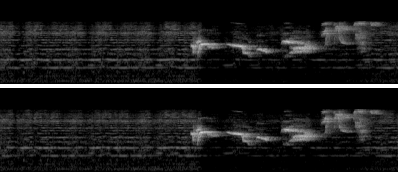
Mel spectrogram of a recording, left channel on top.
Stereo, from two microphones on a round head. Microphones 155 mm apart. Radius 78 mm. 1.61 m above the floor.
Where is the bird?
10° right (ahead or behind), 0.7 m.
